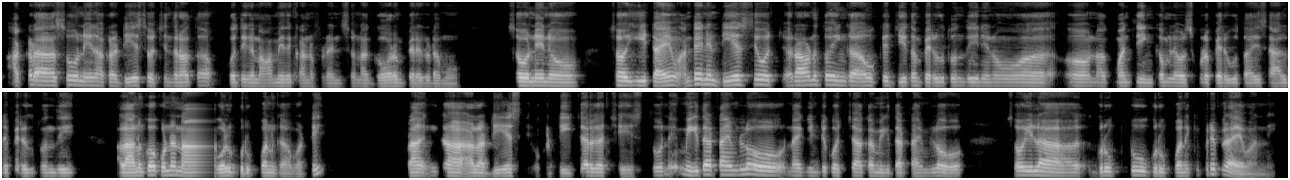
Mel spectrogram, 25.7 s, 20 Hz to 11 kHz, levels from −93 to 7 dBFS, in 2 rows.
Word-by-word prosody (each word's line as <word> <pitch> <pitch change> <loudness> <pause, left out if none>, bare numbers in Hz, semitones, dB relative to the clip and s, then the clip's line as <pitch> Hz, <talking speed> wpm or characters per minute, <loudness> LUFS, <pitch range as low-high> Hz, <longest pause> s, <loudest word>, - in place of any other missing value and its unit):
అక్కడ - - -1 0.3
సో, 170 - -3
నేనక్కడ 140 -2 0
డీఎస్సీ 140 +1 -2
ఒచ్చిన 135 -1 -12
తరువాత 130 +2 -1 0.3
కొద్దిగా 125 0 -2
నా 115 - -4
మీద 125 0 -2
కాన్ఫిడెన్సు, 115 0 -10
నా - - -1
గౌరవం 120 +2 -1
పెరగడము. 110 -1 -5 0.6
సో, 145 - +3 0.2
నేను 135 -1 +3 0.6
సో 160 - +4 0.2
ఈ - - +4
టైం 140 +4 +6
అంటే 150 +8 +2
నేను 175 -3 0
డీఎస్సీ 170 +3 +1
ఒచ్ 170 0 -2 0.2
రావడంతో 165 +2 +2
ఇంకా 150 -2 +1
ఓకే. 145 +2 -3
జీతం 135 +1 -1
పెరుగుతుంది. 135 0 -3
నేను 130 0 -6 0.3
ఆహ్, 125 -1 -1 0.2
ఓహ్, 130 0 +2
నాకు 125 0 -5
మంచి 125 +1 -3
ఇన్‌కమ్ 130 +2 -5
లెవెల్స్ 125 0 -1
కూడా 125 - -2
పెరుగుతాయి, 120 0 -4
సాలరీ 120 +2 -3
పెరుగుతుంది. 125 0 -4 0.5
అలా - - +8
అనుకోకుండా 155 +3 +4
నా 130 - +9 0.3
గోల్ 130 +2 +3
గ్రూప్-1 120 +1 -2
కాబట్టి 105 -1 -4 0.9
పాన్ 130 0 +6
ఇంకా 140 0 +3 0.2
అలా 120 0 +5
డీఎస్సీ 125 +3 -2
ఒక - - -14
టీచర్‌గా 130 +3 +1
చేస్తూనే, 145 +5 -7
మిగతా 155 +3 +5
టైంలో 170 +3 +1 0.4
నాకింటికొచ్చాక 135 -1 -2
మిగతా 120 0 -1
టైంలో 125 +2 -2 0.7
సో - - 0
ఇలా 150 -3 +5 0.5
గ్రూప్-2, 145 +2 -2 0.2
గ్రూప్-1కి 130 0 -3
ప్రిపేరయ్యేవాన్ని. 95 - 0
130 Hz, 140 wpm, -24 LUFS, 120-145 Hz, 0.9 s, నా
